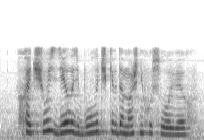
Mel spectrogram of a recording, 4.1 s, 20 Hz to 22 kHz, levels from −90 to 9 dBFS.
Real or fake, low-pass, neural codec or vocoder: real; 5.4 kHz; none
